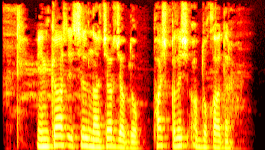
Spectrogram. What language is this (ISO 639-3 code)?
uig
